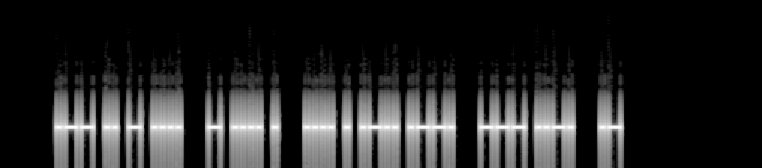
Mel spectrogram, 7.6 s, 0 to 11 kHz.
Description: Morse code, heard as a keyed tone, about 30 wpm, 700 Hz. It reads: WITH THE HELP OF A
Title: Sets of 5 Words 30wpm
